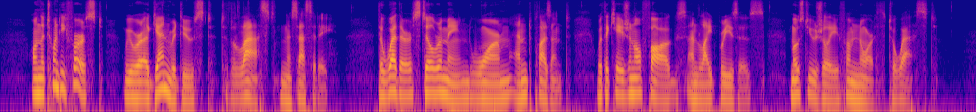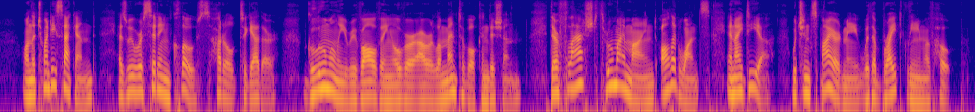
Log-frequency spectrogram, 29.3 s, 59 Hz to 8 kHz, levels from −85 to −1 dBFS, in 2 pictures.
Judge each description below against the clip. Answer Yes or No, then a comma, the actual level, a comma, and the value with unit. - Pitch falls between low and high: No, low, 110 Hz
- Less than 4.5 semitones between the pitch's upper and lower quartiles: No, average, 5.3 semitones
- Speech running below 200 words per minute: Yes, slow, 135 wpm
